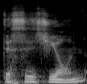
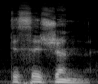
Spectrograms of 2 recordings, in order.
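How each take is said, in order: First: The consonant before the ending is not zh. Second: The consonant before the ending is voiced zh. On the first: The speaker calls it wrong. "it's not decision" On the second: The speaker calls it right. "it's decision"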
